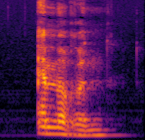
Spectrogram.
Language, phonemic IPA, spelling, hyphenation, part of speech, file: Dutch, /ˈɛ.mə.rə(n)/, emmeren, em‧me‧ren, verb, Nl-emmeren.ogg
- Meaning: to whine, to complain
